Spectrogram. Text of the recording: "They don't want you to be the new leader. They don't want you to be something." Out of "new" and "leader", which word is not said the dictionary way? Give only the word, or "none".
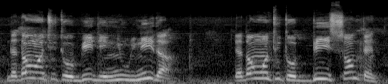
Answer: leader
